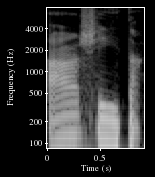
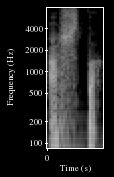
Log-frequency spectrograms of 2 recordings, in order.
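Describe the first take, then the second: First: The vowel after the 'sh' is fully pronounced. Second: The vowel after the 'sh' is dropped. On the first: The speaker calls it wrong. "লেখা আছে আশিতা" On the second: The speaker calls it right. "কিন্তু উচ্চারণ করবেন একসাথে আস্তা"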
